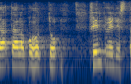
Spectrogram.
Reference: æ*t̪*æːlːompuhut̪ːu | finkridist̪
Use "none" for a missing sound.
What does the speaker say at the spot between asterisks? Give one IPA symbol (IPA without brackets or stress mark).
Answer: t̪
